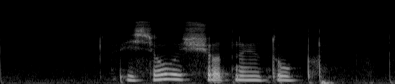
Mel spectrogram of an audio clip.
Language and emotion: Russian, neutral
